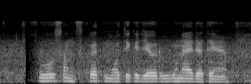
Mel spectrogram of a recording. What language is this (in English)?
Hindi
